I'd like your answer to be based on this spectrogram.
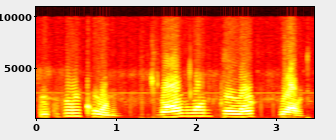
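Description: A woman's formal, polite phone announcement, played from an old, worn tape. Her voice is high and measured. The sound is muffled, with a faint hiss underneath. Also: a bit bright. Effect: old recorded phone announcement on worn tape. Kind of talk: scripted telephone intercept message. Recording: dull, hissy old phone recording.

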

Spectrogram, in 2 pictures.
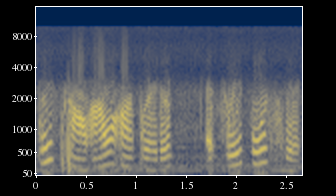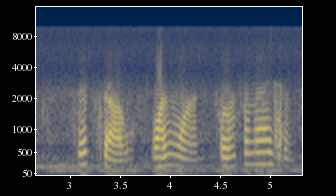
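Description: A woman's recorded phone announcement, read in a formal, measured way, with words and digits spliced together. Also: mid-range voice, bright, forceful tone. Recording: noisy old tape over a phone line.

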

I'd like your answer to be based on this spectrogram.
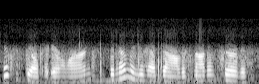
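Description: A woman's recorded phone announcement, read in a formal, measured way, with words and digits spliced together. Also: mid-range voice. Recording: noisy old tape over a phone line.

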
